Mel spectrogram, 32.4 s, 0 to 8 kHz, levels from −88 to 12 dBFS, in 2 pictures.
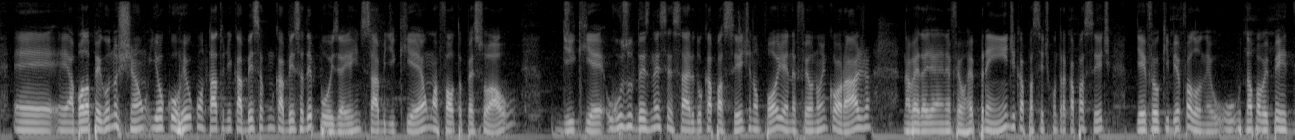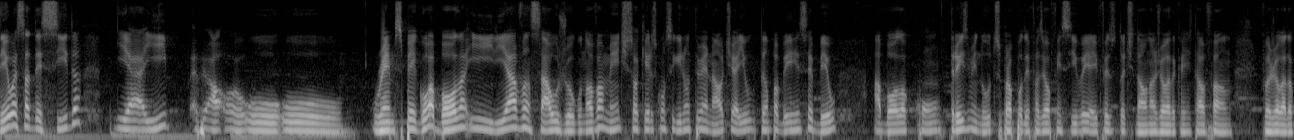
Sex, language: male, Portuguese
